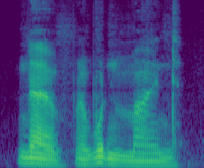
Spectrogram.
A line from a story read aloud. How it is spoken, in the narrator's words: Harry mumbled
